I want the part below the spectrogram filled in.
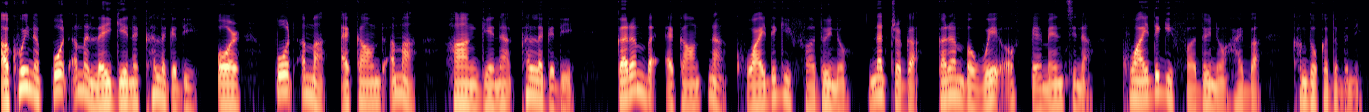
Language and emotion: Manipuri, neutral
